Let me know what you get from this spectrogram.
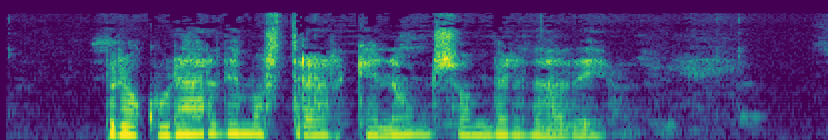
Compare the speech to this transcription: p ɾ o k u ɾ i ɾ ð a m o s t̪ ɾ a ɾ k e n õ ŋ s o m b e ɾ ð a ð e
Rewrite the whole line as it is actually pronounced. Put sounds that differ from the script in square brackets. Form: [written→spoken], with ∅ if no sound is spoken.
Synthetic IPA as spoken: p ɾ o k u ɾ [i→a] ɾ ð [a→e] m o s t̪ ɾ a ɾ k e n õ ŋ s o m b e ɾ ð a ð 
